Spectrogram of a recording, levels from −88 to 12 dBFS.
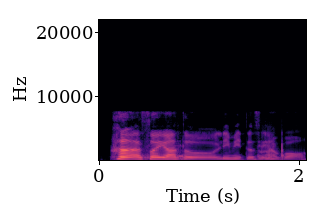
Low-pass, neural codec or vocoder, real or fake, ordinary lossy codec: none; codec, 16 kHz, 8 kbps, FunCodec, trained on LibriTTS, 25 frames a second; fake; none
